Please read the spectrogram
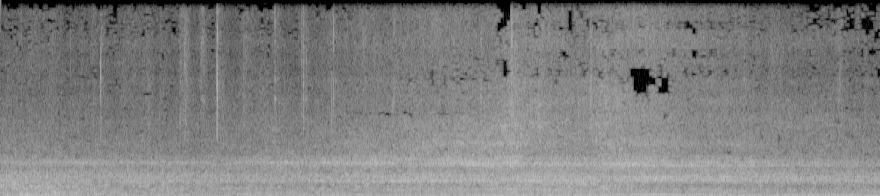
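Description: Steady road traffic noise with a vehicle engine hum that grows a little stronger in the second half.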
